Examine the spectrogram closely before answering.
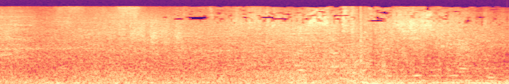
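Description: Magical explosions burst and crackle loudly.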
